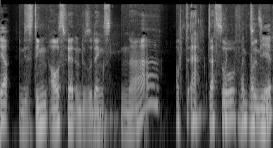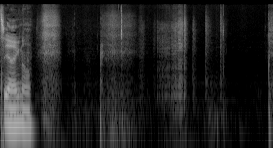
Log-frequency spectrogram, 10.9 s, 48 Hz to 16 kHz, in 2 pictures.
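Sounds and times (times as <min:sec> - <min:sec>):
speech: 0:00.0 - 0:06.5
breathy sounds: 0:07.5 - 0:08.2
worn chair creaking: 0:08.2 - 0:10.0.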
